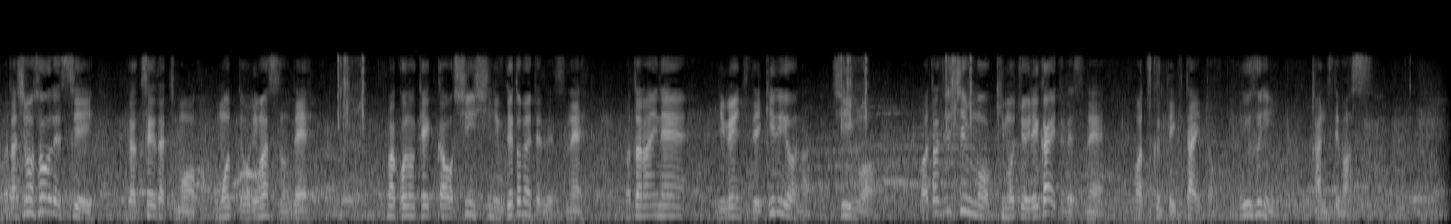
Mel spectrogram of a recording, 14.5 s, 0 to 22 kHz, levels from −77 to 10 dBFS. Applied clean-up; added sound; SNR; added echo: none; Camera; 8 dB; none.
